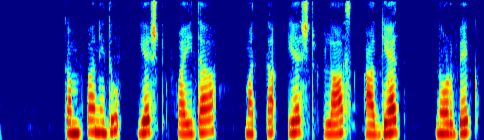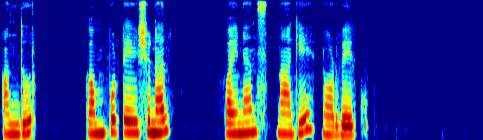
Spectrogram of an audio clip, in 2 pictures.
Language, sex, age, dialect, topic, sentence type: Kannada, female, 31-35, Northeastern, banking, statement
